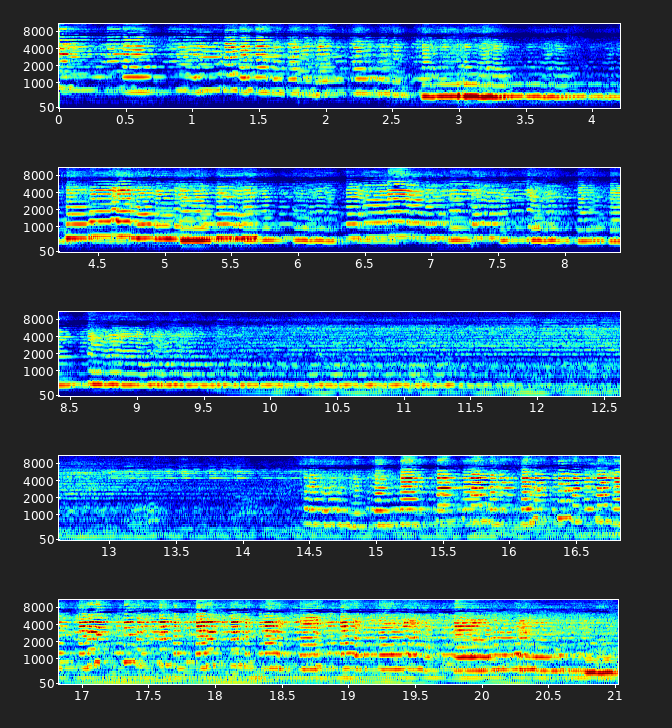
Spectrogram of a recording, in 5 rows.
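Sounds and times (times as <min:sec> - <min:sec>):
soprano saxophone melody: 0:00.0 - 0:21.0
low accompaniment chords: 0:08.7 - 0:21.0.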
